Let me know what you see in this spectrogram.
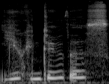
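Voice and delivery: soft, high, gentle whisper, close to the ear. In a tabletop game, a player speaks into an ally's ear, whispering. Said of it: "I'm going to whisper in his ear".

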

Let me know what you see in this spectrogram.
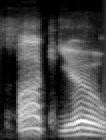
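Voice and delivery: cool, calm, even-toned, unbothered voice. Telling a story, the speaker acts out the girlfriend's reply to the lady: retelling a calm yell. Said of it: "yell "fuck you" back nice and calmly".

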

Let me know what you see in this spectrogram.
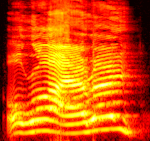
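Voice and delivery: booming giant voice. Reading a story where Hagrid calls back across a platform, bellowing. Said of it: "Hagrid bellowed back".

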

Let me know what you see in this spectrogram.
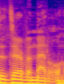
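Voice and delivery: ordinary talk, nothing marked

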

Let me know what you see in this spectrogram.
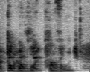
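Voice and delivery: very quiet hushed words forced through clenched teeth. Telling how Trevor snapped during a talk with Chris, imitating Trevor talking through teeth. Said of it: "you ever hear somebody like talk through their teeth?".

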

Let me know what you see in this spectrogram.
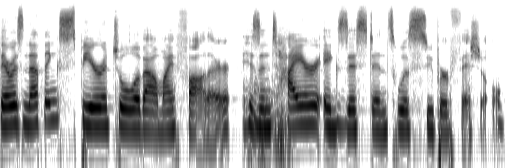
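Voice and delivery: usual speaking voice

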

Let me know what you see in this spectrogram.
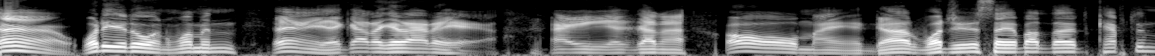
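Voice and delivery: put-on old-fashioned 1950s TV show accent. Describing how everyone talks on old shows, in 1950s tv show accent. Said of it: "that's like a 50s TV show accent where everyone's like".

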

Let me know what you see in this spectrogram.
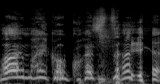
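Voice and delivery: piercing, very high scream. Retelling screaming goodbye at a man escorted out by police, retelling a scream. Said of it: "I start screaming at him".

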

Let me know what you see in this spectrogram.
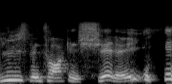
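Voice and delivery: odd put-on Baltimore accent. Imagining how a man will talk to you next time, in a put-on weird Baltimore accent. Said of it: "He's going to talk to me in that weird accent".

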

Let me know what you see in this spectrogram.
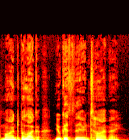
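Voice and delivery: ordinary delivery

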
